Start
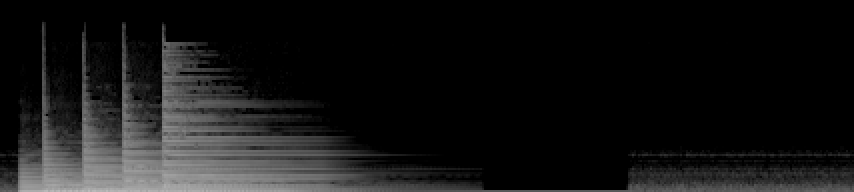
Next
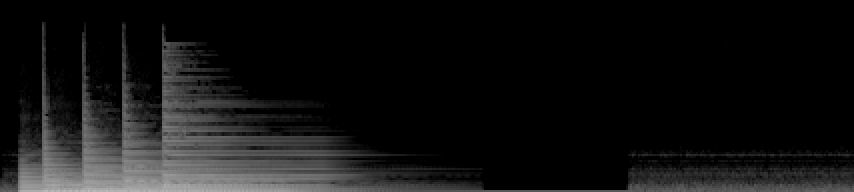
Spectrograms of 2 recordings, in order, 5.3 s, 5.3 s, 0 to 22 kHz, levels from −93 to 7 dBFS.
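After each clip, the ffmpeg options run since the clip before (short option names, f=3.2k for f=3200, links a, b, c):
-af "adynamicequalizer=threshold=0.00708:dfrequency=1900:dqfactor=0.7:tfrequency=1900:tqfactor=0.7:attack=5:release=100:ratio=0.375:range=4:mode=cutabove:tftype=highshelf"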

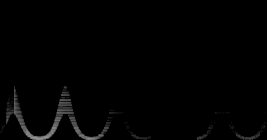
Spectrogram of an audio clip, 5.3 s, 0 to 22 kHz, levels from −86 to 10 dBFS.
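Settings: -af "afftfilt=real='re*between(b*sr/1024,320*pow(6000/320,0.5+0.5*sin(2*PI*0.96*pts/sr))/1.41,320*pow(6000/320,0.5+0.5*sin(2*PI*0.96*pts/sr))*1.41)':imag='im*between(b*sr/1024,320*pow(6000/320,0.5+0.5*sin(2*PI*0.96*pts/sr))/1.41,320*pow(6000/320,0.5+0.5*sin(2*PI*0.96*pts/sr))*1.41)':win_size=1024:overlap=0.75,volume=-1.5dB"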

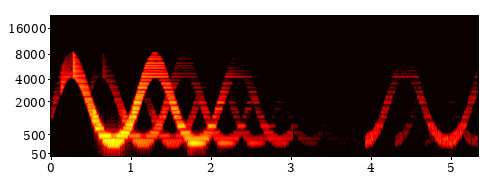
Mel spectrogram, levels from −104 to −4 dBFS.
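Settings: -filter_complex "[0:a]asplit=2[a][b];[b]adelay=371,lowpass=f=1.2k:p=1,volume=-20dB,asplit=2[c][d];[d]adelay=371,lowpass=f=1.2k:p=1,volume=0.28[e];[a][c][e]amix=inputs=3:normalize=0,volume=5dB"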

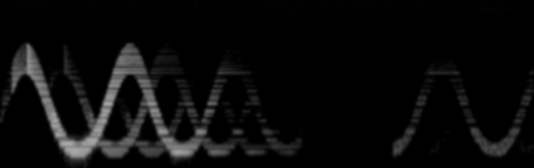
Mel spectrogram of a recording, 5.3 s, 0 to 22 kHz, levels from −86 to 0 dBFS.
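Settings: -af "crystalizer=i=10:c=0,volume=-1dB"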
